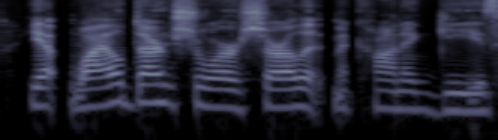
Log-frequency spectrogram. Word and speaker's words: McConaghy: Charlotte McConn is how she pronounced it, but it's like the last it's like ghy ending, but she pronounced with the G.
